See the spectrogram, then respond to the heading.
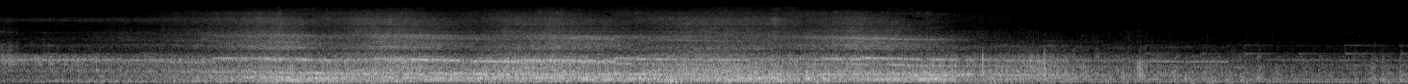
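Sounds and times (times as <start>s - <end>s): train wheels rushing on rail: 0.0s - 14.0s.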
